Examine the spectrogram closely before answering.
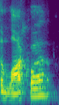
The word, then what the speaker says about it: Alaqua: It's Alaqua. Alaqua. I've always pronounced it Alaqua, like Alaqua.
